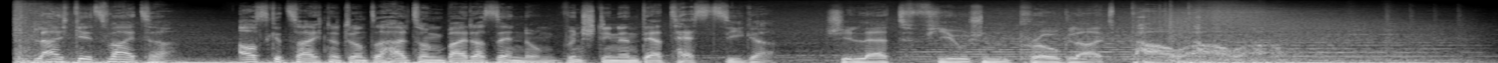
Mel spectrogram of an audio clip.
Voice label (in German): WERBUNG; GILETTE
